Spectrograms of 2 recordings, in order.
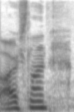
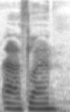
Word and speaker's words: Aslan: Mind if I call you Arslan? Mr. My name is Arslan. Aslan. Aslan. I mean, How do you spell that?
